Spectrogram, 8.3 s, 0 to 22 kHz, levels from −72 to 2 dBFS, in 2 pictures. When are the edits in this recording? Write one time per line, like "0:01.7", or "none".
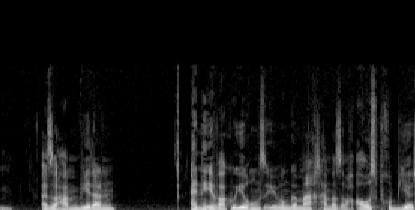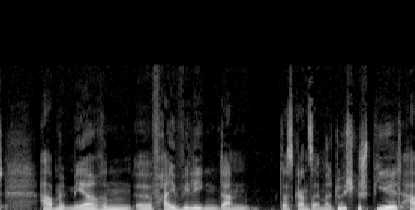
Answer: none

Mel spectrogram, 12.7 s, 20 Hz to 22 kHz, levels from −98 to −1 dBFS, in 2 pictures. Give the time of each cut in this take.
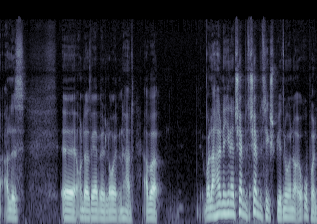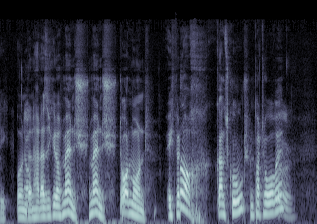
0:01.8
0:05.0
0:05.7
0:06.6
0:08.1
0:09.9
0:11.4

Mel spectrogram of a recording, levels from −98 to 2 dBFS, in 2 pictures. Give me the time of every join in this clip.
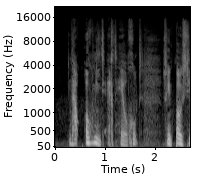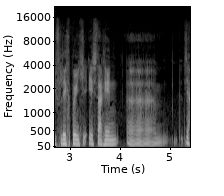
none

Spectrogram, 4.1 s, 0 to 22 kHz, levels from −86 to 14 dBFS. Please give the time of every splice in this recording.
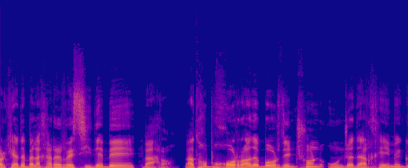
0:01.4
0:01.8

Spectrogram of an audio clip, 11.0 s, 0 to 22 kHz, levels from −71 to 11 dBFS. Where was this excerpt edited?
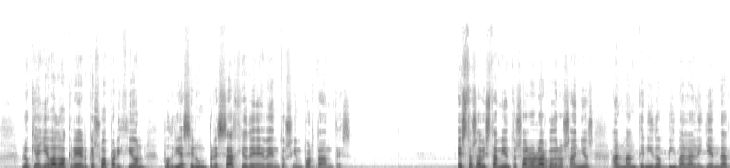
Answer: none

